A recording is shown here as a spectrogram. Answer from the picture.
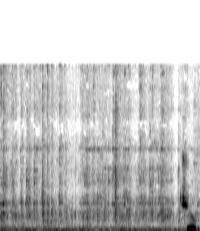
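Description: Steady low rumble and hum of a large store's background noise, picked up by a handheld camera's microphone while walking. A spoken word begins right at the end.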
